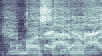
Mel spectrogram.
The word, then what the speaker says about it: Hosana: Nih Alkitab Sabda nih, Hosana ini pelafalannya Hosana.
